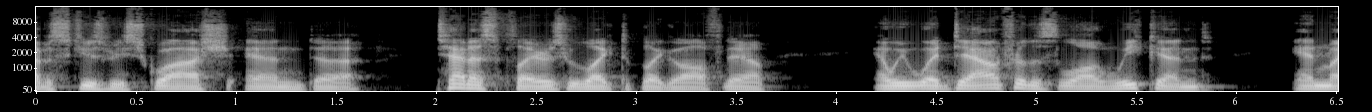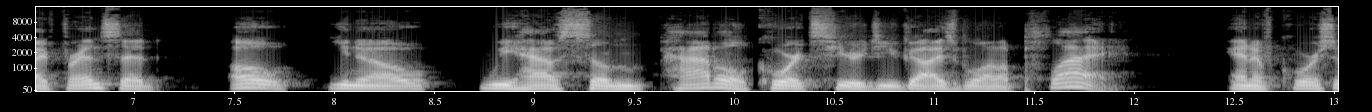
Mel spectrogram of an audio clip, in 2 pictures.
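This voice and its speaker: A middle-aged man talking easily as a podcast guest, explaining at length in a relaxed way. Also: mid-range voice, dry recording, studio quality. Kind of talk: casual interview talk.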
